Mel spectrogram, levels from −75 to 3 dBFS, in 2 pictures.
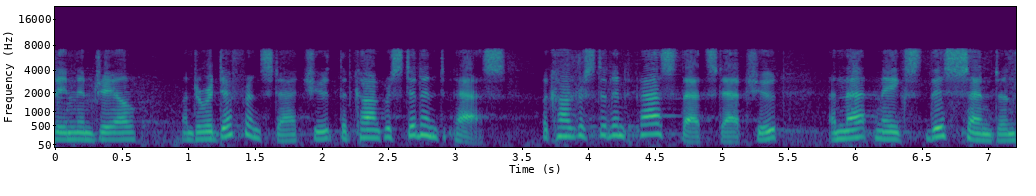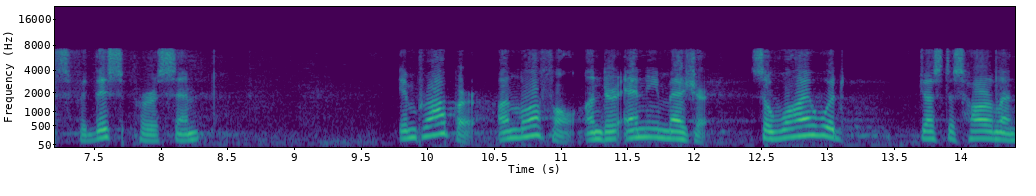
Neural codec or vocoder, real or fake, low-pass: codec, 16 kHz in and 24 kHz out, 1 kbps, XY-Tokenizer; fake; 7.2 kHz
